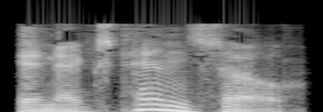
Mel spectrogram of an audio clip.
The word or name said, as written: in extenso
